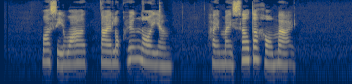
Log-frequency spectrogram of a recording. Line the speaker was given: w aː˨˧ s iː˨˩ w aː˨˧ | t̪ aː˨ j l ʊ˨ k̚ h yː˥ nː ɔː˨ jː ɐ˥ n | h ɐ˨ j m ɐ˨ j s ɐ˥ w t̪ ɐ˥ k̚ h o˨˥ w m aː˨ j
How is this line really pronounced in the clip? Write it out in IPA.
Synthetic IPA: w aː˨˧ s iː˨˩ w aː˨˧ | t̪ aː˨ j l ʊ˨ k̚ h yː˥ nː ɔː˨ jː ɐ˨˩ n | h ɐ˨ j m ɐ˨ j s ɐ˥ w t̪ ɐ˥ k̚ h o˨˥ w m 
